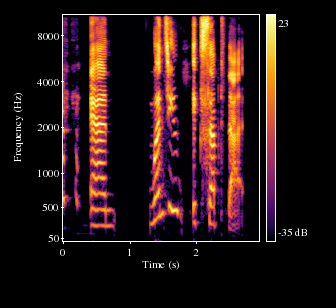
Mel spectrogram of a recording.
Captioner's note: laughing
